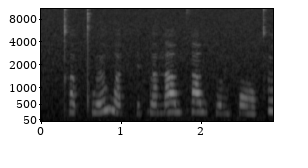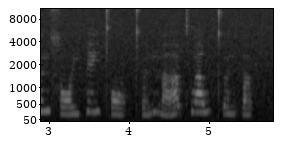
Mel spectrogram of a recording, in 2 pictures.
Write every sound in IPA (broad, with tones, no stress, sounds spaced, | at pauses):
kʰ ɐ˨ p̚ kʷʰ œː˨˥ w ɐ˨ t̚ k ɪ˨˥ k̚ l ɐ˧ n aː˧ w pʰ aː˧ w kʷ ɐ˧ ŋ k ɔː˨ kʰ ɵ˥ n s ɔː˨˧ j p e˥ j t̪ʰ ɔː˨ k̚ t̪ʰ ɵ˨˥ n n̪ aː˨˥ kʷʰ aː˥ w t̪ʰ ɵ˧ n k ɐ˧ k̚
